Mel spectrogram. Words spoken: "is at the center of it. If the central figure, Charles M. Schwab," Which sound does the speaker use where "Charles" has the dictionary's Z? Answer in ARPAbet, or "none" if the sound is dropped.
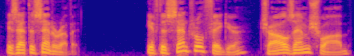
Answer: Z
